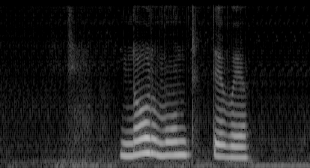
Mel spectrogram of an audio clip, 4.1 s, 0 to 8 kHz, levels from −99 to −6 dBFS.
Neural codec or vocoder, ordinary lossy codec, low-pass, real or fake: codec, 16 kHz, 0.9 kbps, LongCat-Audio-Codec; none; 7.2 kHz; fake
